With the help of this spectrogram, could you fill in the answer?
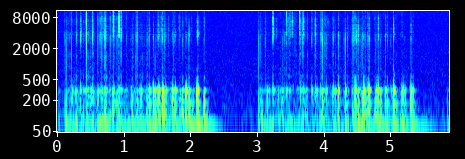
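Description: Long manicured nails of both hands scratch and tap the hollow, uncovered round steel mesh grille of a large studio microphone. Rapid, dry clicks and scratchy taps come over a low, boomy resonance with a hollow tone around 300 Hz. The sound pauses briefly midway, then resumes in a second burst.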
